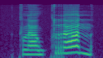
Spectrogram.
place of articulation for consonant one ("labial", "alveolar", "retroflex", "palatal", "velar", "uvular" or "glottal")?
velar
